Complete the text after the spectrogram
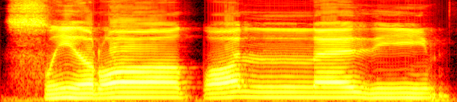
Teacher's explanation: ada alif lam syamsiyah, langsung ke huruf lam, alif dan lam tertulis tapi dia tidak dibaca karena yang dibaca adalah lam yang ketiga.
